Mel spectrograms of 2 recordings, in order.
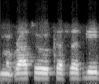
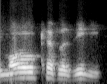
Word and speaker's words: Keflezighi: The Tigrinya name is pronounced Mabrato Keflezighi, but in the States they say Mo Keflezighi.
